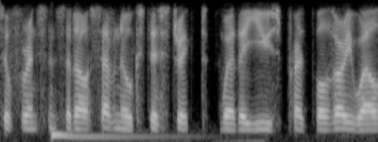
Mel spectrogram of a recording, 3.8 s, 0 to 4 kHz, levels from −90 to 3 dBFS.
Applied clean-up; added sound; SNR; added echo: none; Tabla; 12 dB; none.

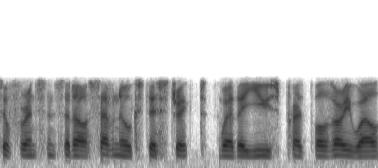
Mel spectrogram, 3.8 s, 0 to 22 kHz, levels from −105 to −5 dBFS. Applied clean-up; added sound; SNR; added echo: none; none; none; none.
